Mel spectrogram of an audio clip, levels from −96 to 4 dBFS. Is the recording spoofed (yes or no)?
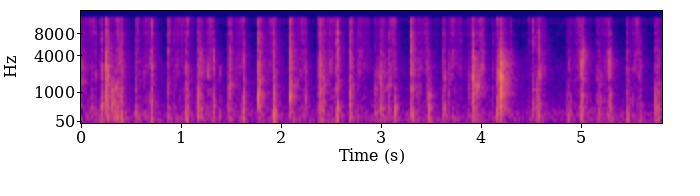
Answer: yes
